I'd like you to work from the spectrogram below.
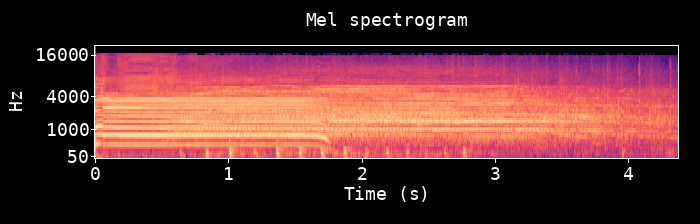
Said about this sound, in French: Alors du coup, pour euh, naître, je vais vous demander à trois de faire un maximum de bruit. 3, 2, 1,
